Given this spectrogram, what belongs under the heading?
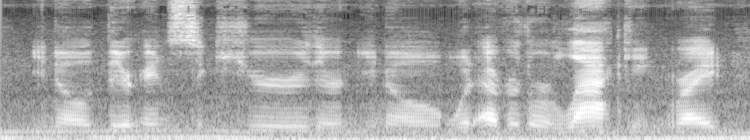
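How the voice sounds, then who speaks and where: A man with a calm tone is heard with audible room echo and noticeable background noise. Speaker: vlogger sharing personal views. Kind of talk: personal monologue. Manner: slow.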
